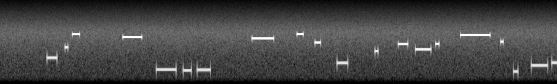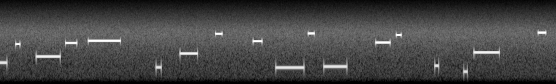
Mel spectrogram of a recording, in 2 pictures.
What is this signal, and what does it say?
Electronic bleeps of random pitch and length. There is no code.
